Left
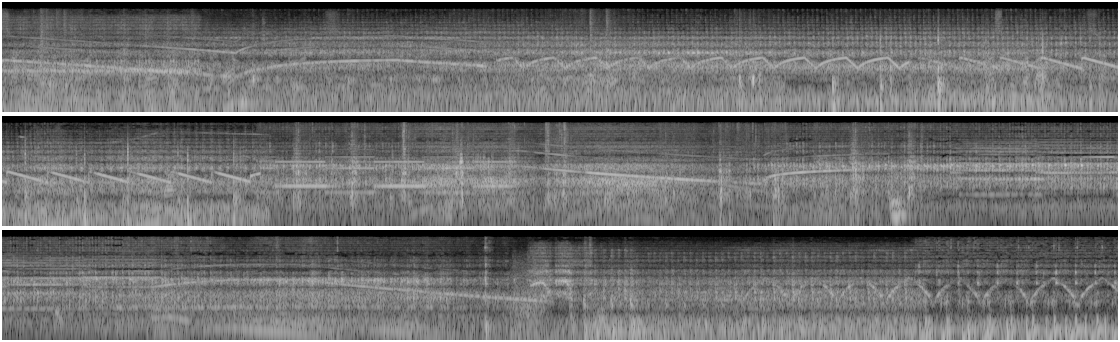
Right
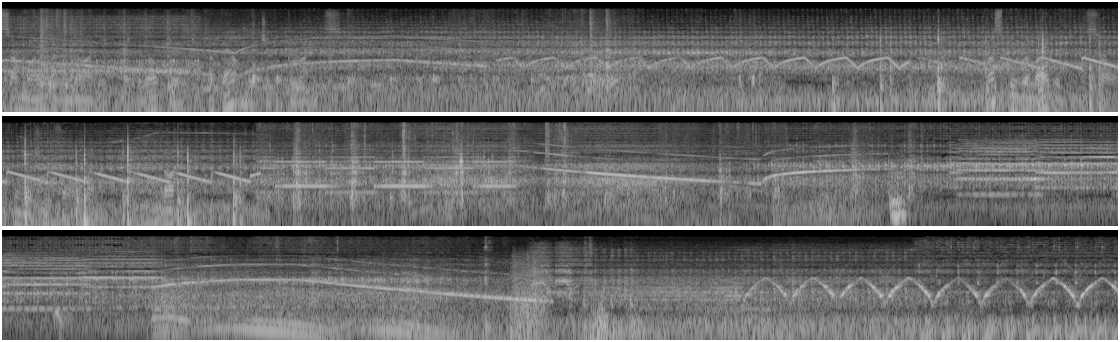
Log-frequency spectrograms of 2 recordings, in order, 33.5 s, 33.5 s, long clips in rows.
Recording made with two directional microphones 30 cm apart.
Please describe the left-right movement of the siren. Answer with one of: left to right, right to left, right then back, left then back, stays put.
left to right.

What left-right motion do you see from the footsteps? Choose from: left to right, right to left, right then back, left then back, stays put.
right then back.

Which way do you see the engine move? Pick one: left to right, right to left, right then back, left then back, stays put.
stays put.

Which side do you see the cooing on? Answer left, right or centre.
centre.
